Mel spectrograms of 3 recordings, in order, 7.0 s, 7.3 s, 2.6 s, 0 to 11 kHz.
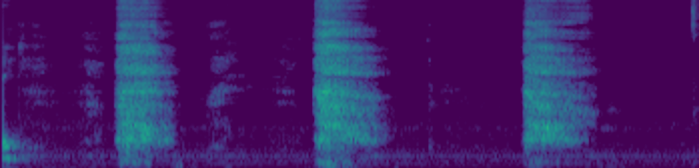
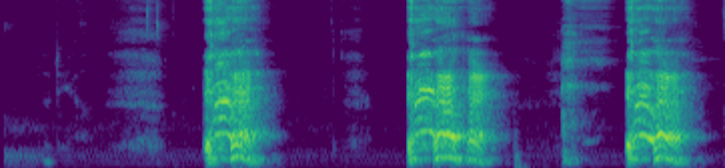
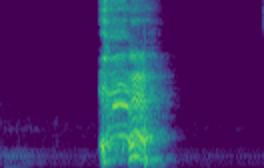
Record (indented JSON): {
  "exhalation_length": "7.0 s",
  "exhalation_amplitude": 4313,
  "exhalation_signal_mean_std_ratio": 0.39,
  "three_cough_length": "7.3 s",
  "three_cough_amplitude": 32647,
  "three_cough_signal_mean_std_ratio": 0.44,
  "cough_length": "2.6 s",
  "cough_amplitude": 32767,
  "cough_signal_mean_std_ratio": 0.38,
  "survey_phase": "beta (2021-08-13 to 2022-03-07)",
  "age": "65+",
  "gender": "Male",
  "wearing_mask": "No",
  "symptom_none": true,
  "smoker_status": "Never smoked",
  "respiratory_condition_asthma": false,
  "respiratory_condition_other": false,
  "recruitment_source": "REACT",
  "submission_delay": "26 days",
  "covid_test_result": "Negative",
  "covid_test_method": "RT-qPCR"
}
